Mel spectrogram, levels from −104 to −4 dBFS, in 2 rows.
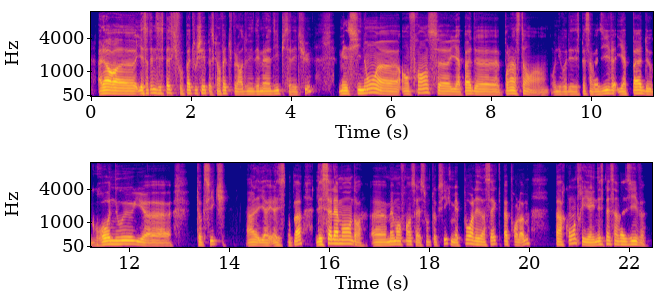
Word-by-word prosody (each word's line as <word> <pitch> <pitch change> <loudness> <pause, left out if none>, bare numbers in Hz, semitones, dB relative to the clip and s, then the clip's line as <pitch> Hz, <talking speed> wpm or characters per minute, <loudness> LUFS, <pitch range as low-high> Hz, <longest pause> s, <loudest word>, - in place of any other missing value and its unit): Alors, 120 +1 +9
heu, 110 -1 +3
il - - -3
y - - +4
a - - +1
certaines 135 +4 -2
espèces 130 +3 0
qu'il - - -9
faut 105 - -9
pas 125 +4 0
toucher, 125 +1 -2
parce 105 -5 -7
qu'en 105 +1 -5
fait, 125 +2 -2
tu 125 0 -17
peux 110 - -6
leur 95 -1 -3
donner 100 +1 -5
des 100 +1 -4
maladies, 105 +2 -2
puis - - -14
ça - - -8
les 95 0 -6
tue, 90 - -8 0.5
mais 115 +1 +3
sinon, 135 +8 +3
heu, 105 -5 +1
en 105 +1 -3
France, 150 +2 -2 0.2
il 100 - -2
y 100 - -1
a 95 - 0
pas 115 +3 +2
de- 95 -4 -2
pour 115 - -2
l'instant, 105 - -2
hein, - - -18
au 90 - -11
niveau 95 0 -6
des 95 0 -6
espèces 95 +2 -8
invasives- 105 +6 -1
il 95 - -7
y 105 - 0
a 100 - -2
pas 125 +8 +3
de 105 -4 -3
grenouilles, 130 +6 +3
heu, 90 -1 -2 0.6
toxiques, 130 -10 -4 0.4
hein, 105 +1 -1
il 95 - -1
y 100 - +1
a 95 - -2
il - - -4
y - - -4
a - - -3
elles - - -3
y - - -9
sont 95 - -7
pas. 125 +9 +3 0.3
Les 120 +2 +4
salamandres, 150 - +4 0.2
heu, 105 0 -1
même 120 +4 +1
en 125 - +1
France, 125 0 -4
elles 95 -3 -4
sont 110 +4 -10
toxiques, 130 +9 -7
mais 95 -1 -2
pour 150 +10 +1
les 120 -3 +1
insectes, 135 +6 -4
pas 125 - 0
pour 110 -3 -6
l'homme. 145 +8 -2 0.5
Par 115 -3 +1
contre, 155 -2 -3
il 115 - +1
y 105 - +1
a - - +1
une 105 +4 0
espèce 130 +2 -3
invasive, 120 -3 0
115 Hz, 225 wpm, -23 LUFS, 100-125 Hz, 0.6 s, Alors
